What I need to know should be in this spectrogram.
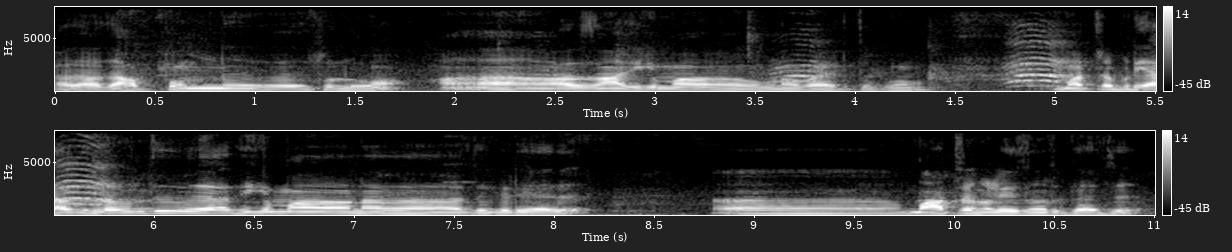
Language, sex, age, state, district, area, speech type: Tamil, male, 60+, Tamil Nadu, Thanjavur, rural, spontaneous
